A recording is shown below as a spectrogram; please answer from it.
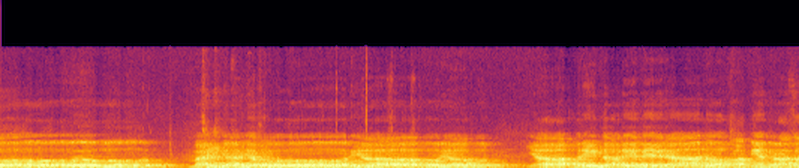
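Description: A man's voice chanting a religious hymn in long, held notes with slow pitch slides, pausing briefly for breath twice, about two and a half and seven seconds in.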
